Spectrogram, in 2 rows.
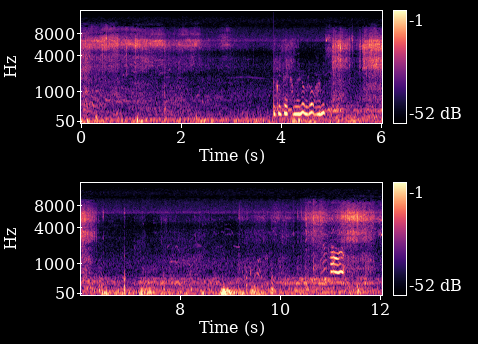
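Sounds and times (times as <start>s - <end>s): low wind rumble on microphone: 0.0s - 12.0s
steady high hiss: 0.0s - 12.0s.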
